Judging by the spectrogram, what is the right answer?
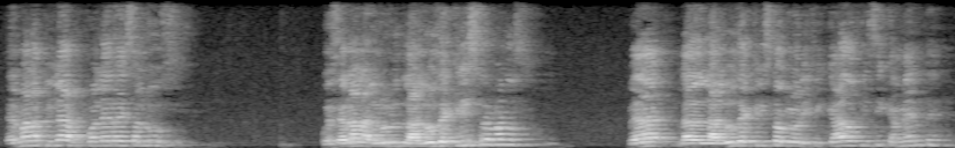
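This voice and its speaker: Guy preaching a bible lesson, really high voice, super echoey church hall, sounds far from the mic. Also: moderate pace. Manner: asks the congregation questions and has them fill in words; addresses listeners as brothers and by name.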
